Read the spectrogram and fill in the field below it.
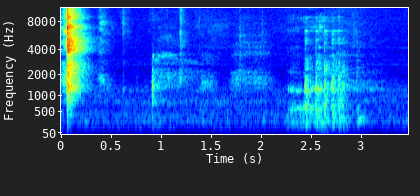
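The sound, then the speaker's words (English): A sharp crack and hiss as the tab of a can of Southern Cross beer, a New England style beer canned 8/1/22, pops open, followed by a few seconds of quiet, then a burst of gurgling, fizzing liquid as the beer is poured into a glass. “Let's go ahead and get it open, get it into a glass.”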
